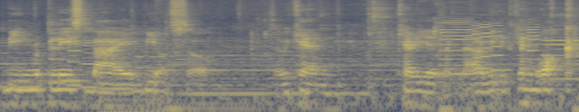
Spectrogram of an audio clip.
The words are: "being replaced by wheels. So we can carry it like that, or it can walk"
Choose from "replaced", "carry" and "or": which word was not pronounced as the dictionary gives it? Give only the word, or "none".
or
